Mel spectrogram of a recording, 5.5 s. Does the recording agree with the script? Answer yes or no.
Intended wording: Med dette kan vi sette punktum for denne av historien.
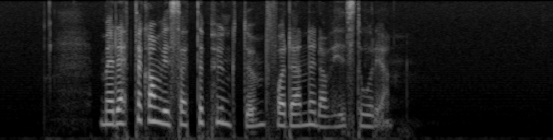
yes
